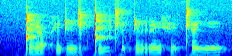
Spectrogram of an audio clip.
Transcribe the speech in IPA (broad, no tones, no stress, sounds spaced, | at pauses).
ǃ ɛ̃ ɭ ɒ p h ĩ ʈ ĩ ɟ e p ǃ i v cʰ ẽ p ʈ ẽ r ɭ ĩ h ẽ ʈ cʰ ɛ̃ ɲ ĩ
